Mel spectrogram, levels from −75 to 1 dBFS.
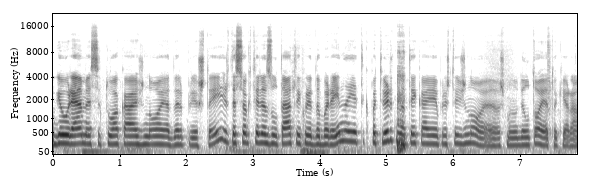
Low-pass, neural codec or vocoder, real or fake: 19.8 kHz; none; real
